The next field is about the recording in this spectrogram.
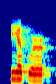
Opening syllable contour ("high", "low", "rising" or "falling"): high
